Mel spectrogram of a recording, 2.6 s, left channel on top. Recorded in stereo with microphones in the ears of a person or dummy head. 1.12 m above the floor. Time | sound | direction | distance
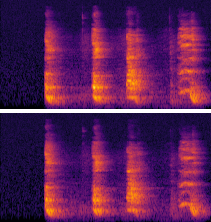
0.6 | a shout | 10° right (ahead or behind) | 0.9 m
